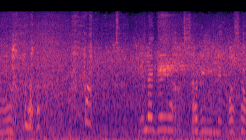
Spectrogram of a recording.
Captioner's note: laughs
